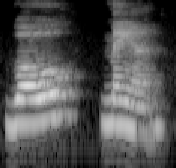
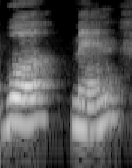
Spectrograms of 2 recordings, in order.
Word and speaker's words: woman: But we don't say woe man, we say woman.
